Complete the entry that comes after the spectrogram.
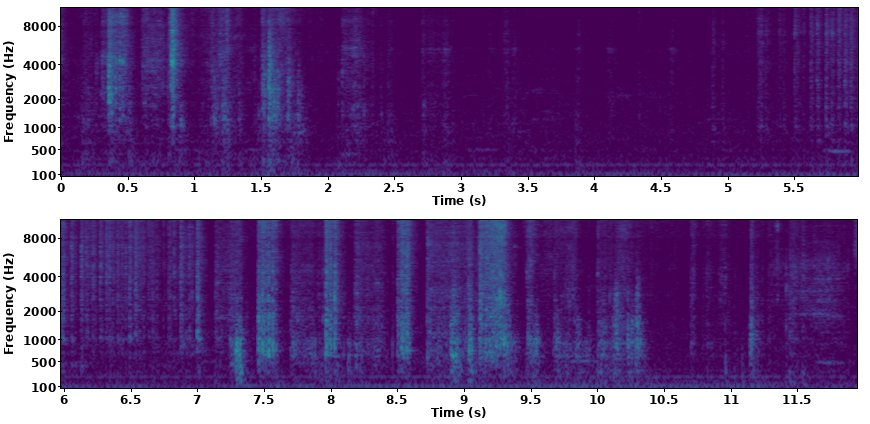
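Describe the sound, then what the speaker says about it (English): Paper being cut with scissors along a dotted line, heard as a run of close, quiet clicking snips, sparse at first and then quicker and denser toward the end. "And you just cut it along the dotted line."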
